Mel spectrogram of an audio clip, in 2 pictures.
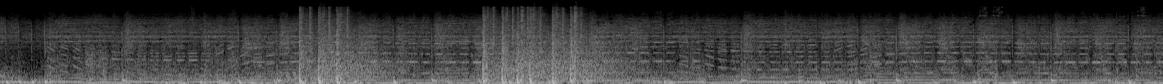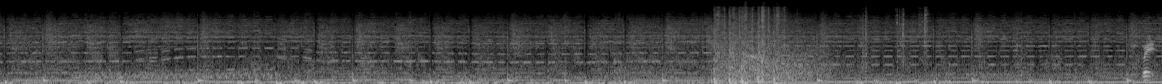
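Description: Gunfire in Wolfenstein 2: The New Colossus comes as a few sharp bursts spread across a continuous bed of game music and ambience, with no talk.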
